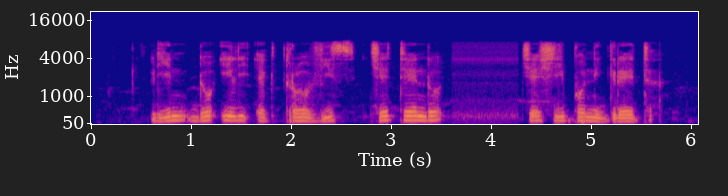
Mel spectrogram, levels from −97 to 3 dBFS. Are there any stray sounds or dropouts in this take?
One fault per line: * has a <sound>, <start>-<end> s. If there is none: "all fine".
all fine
